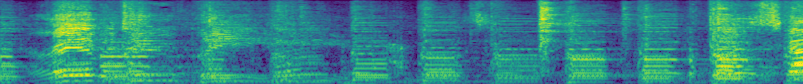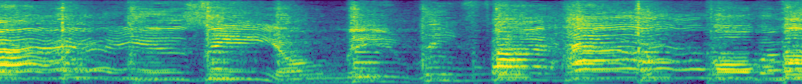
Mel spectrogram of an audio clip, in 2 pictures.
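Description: Live hillbilly-jazz band: male voices singing over strummed guitar, string bass and a steady washboard rhythm.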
